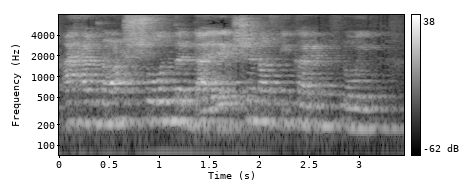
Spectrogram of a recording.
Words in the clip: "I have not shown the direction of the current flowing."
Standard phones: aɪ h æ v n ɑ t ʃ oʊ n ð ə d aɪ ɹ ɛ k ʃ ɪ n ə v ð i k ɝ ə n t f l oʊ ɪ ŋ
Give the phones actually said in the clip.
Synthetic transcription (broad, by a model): aɪ h æ v n ɑ t ʃ oʊ n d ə d aɪ ɹ ɛ k ʃ ɪ n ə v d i k ɝ ə n t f l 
